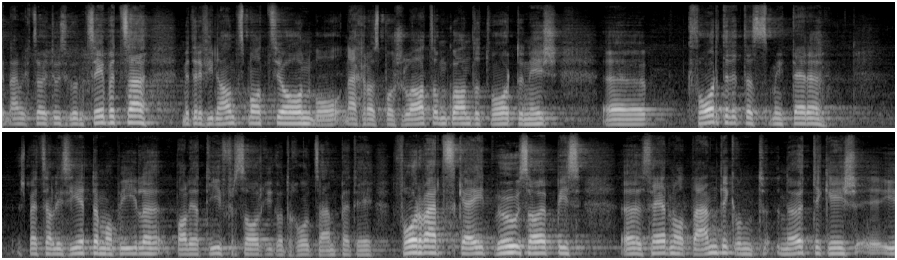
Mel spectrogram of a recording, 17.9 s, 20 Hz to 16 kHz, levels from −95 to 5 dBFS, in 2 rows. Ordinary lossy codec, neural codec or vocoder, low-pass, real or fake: Opus, 64 kbps; none; 14.4 kHz; real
